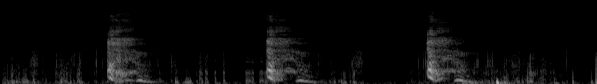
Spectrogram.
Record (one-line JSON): {"three_cough_length": "6.0 s", "three_cough_amplitude": 6276, "three_cough_signal_mean_std_ratio": 0.38, "survey_phase": "beta (2021-08-13 to 2022-03-07)", "age": "45-64", "gender": "Male", "wearing_mask": "No", "symptom_cough_any": true, "symptom_sore_throat": true, "symptom_onset": "2 days", "smoker_status": "Never smoked", "respiratory_condition_asthma": false, "respiratory_condition_other": false, "recruitment_source": "REACT", "submission_delay": "3 days", "covid_test_result": "Negative", "covid_test_method": "RT-qPCR", "influenza_a_test_result": "Negative", "influenza_b_test_result": "Negative"}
